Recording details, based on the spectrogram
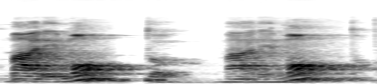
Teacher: Pero nosotros estamos buscando las sílabas átonas. Si el acento se encuentra en la sílaba mo, quiere decir que las otras sílabas se pronuncian con menos intensidad, con menos fuerza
